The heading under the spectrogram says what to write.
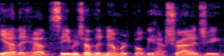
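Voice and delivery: ordinary delivery

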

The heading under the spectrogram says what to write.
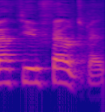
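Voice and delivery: clumsy, bad fake English accent, very high. Naming the elusive feldman to podcast co-hosts, bad put-on english accent. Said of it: "Is that English?".

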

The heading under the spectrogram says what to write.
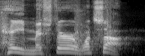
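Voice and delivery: Western cowboy voice, howdy-partner style. Showing how you'd greet someone instead of saying 'yo', in a cowboy voice. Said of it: "That's my best howdy, partner. Voice".

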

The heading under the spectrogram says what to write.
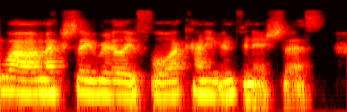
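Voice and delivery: normal talking voice

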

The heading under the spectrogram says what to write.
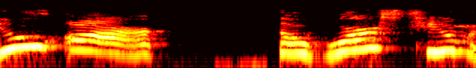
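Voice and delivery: very high, bad put-on cartoon mom voice. Stop the conversation because you have to do your voice: a bad Marge Simpson impression. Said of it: "I have to do my Marge Simpson impression".

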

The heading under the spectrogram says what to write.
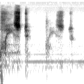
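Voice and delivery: very hushed, faint, breathy, barely-there whisper. Retelling a dying man's answer to an offer of prayer: imitating a whisper. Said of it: "he could only whisper".

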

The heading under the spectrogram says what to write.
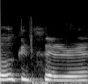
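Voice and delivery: words spoken mid-yawn, slightly high. Agreeing to consider a trip next year, talking through a yawn. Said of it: "That was me talking during a yawn".

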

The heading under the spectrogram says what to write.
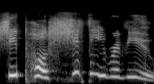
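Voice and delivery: high, screaming, accusing tone. Retelling how a man at the salon started screaming about her review; retelling a man screaming. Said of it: "he starts screaming".

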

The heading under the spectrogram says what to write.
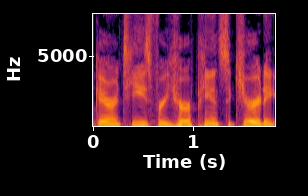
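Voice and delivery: ordinary talk

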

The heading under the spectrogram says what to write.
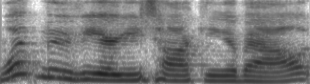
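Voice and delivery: play-acted startled, nearly terrified tone. Retelling a guy who suddenly asks what movie: imitating an almost terrified guy. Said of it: "just almost terrified".

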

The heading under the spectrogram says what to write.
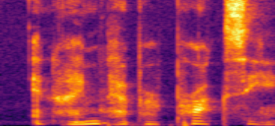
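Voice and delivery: low, hushed, put-on sultry voice. Co-host introducing themself at the start of the show, sultry Halloween voice. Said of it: "sultry, sultry Proxy".

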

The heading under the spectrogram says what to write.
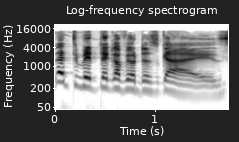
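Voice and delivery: high-pitched, silly, put-on Italian accent. Retelling a trailer moment: imitating Russell Crowe's Italian voice. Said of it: "He's, like, Italian".

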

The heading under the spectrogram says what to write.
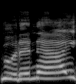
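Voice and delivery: very high anime-dub voice. Repeating an imitated anime line on request: imitating an anime character's line. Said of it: "Come on, do it again".

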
